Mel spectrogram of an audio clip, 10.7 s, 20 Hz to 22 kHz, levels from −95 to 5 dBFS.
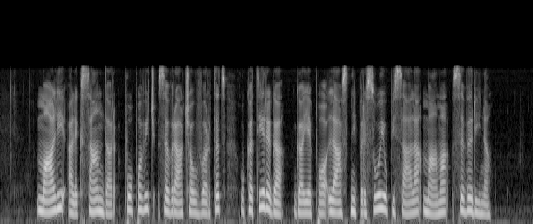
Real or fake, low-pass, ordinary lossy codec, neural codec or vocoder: real; 7.2 kHz; none; none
